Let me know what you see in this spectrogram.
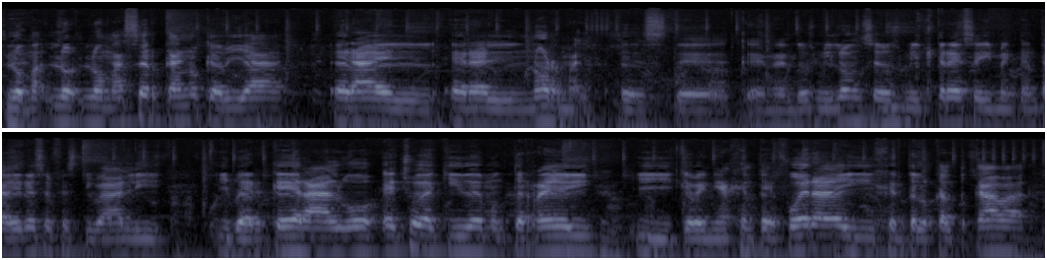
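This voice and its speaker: The man speaks at a moderate pace. Noticeable background noise and audible room echo surround him. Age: 20s. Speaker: musician. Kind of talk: casual chat.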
